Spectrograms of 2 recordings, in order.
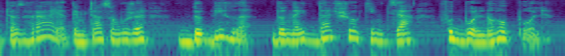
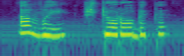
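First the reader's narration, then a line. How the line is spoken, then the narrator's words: Innocent-voiced question. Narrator (Ukrainian): невинним голосом перепитала Тіна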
